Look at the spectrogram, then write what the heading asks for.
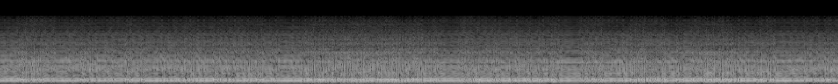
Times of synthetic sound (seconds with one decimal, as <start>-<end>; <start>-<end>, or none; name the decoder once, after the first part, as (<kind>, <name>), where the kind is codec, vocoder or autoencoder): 0.0-8.4 (vocoder, WaveNeXt)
